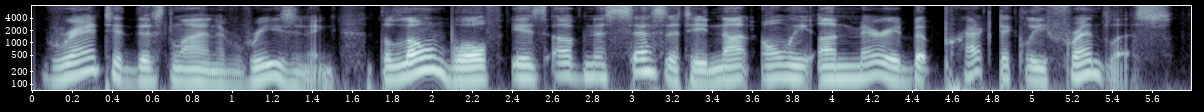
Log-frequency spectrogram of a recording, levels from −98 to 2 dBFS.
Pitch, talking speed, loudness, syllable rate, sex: 140 Hz, 175 wpm, -19 LUFS, 5.7 syllables/s, male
